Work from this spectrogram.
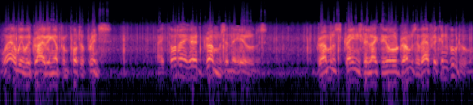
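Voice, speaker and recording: An actor playing a suave, wealthy young gentleman sleuth, polite and urbane, in a 1930s radio drama. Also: mid-range voice, very animated, normal speed, natural voice. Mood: urbane, curious. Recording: muffled, noisy 1930s radio recording.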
